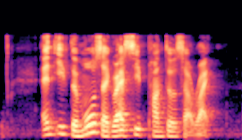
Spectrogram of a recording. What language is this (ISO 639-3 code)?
eng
